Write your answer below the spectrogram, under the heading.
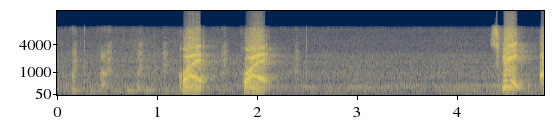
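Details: Dante, a pet dog, vocalizes on command as he is told to speak and to be quiet: three loud, short, yowling bursts that drop in pitch, spaced about a second apart, with a person's quiet voice repeating commands between them.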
